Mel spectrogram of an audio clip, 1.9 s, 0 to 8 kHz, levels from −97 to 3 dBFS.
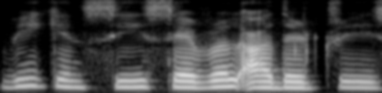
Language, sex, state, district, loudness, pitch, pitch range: English, female, Arunachal Pradesh, Longding, -18 LUFS, 200 Hz, 190-215 Hz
